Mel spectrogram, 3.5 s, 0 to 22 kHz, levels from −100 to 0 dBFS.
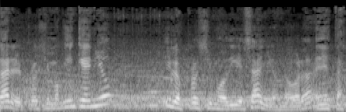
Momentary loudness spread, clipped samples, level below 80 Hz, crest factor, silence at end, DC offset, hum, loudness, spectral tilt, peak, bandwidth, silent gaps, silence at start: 6 LU; under 0.1%; -52 dBFS; 16 dB; 0 s; under 0.1%; none; -19 LUFS; -7.5 dB/octave; -4 dBFS; 16.5 kHz; none; 0 s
